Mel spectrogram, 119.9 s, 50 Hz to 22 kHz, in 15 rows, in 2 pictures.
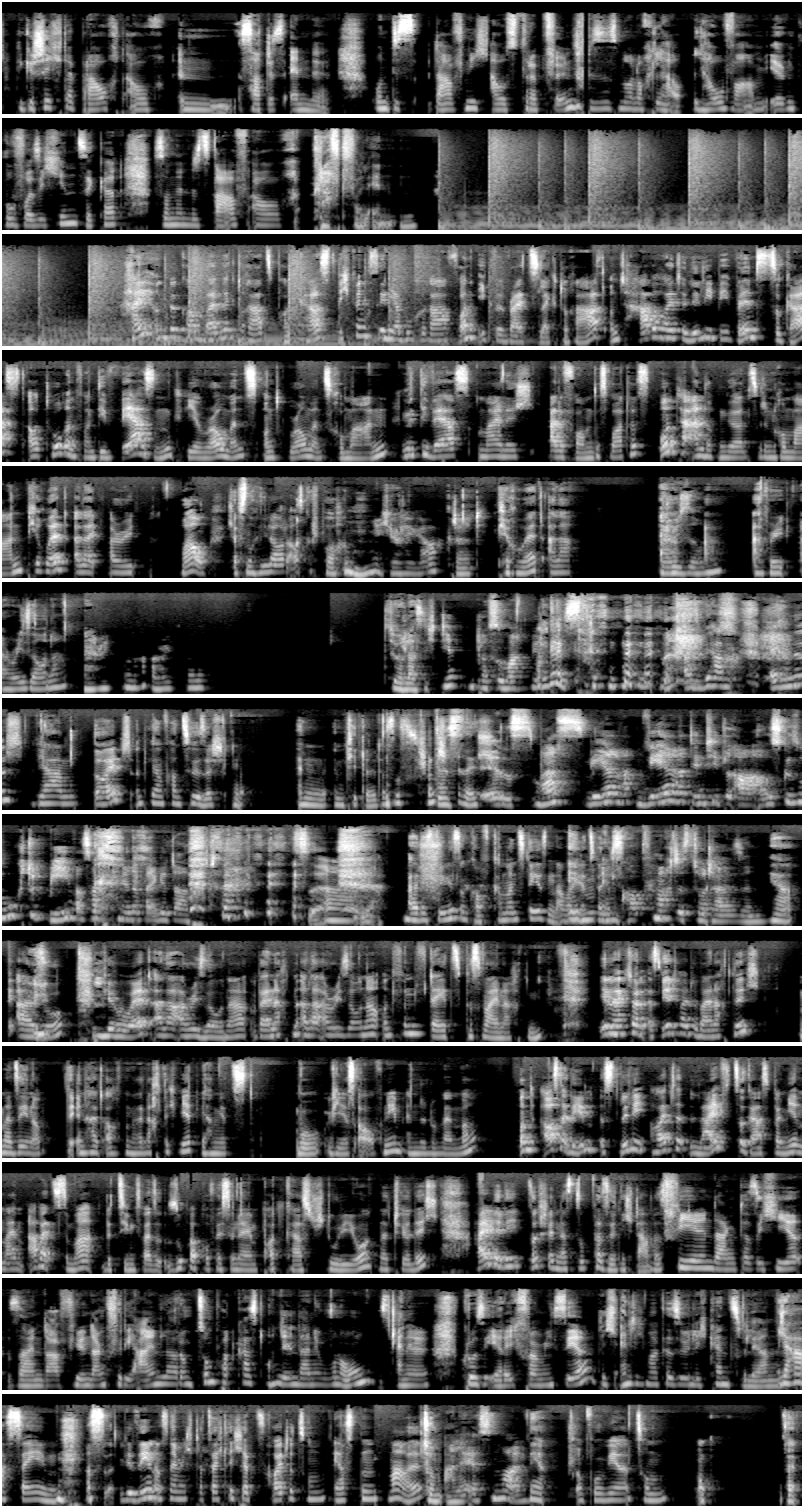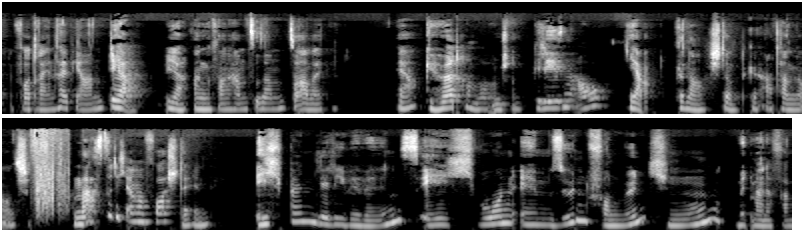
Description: #13 Lektorin interviewt Autorin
